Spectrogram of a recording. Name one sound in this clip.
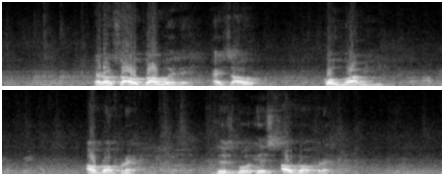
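A middle-aged man speaks in short bursts through a handheld microphone.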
